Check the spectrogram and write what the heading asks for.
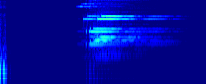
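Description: A short electronic chime: a Windows system sound of several steady bell-like tones. It sounds once a little under a second in and fades within about three quarters of a second.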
